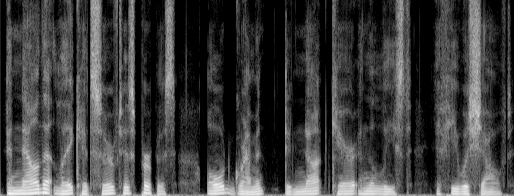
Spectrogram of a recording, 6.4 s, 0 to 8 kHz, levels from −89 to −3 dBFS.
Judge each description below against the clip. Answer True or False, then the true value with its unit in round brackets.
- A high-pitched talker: False (110 Hz)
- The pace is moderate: True (185 wpm)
